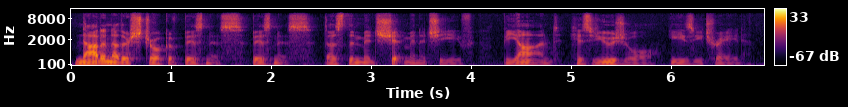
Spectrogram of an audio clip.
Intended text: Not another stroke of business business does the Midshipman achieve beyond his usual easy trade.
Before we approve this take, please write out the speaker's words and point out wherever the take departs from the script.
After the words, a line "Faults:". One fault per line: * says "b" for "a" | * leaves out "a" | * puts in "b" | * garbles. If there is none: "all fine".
Not another stroke of business business does the Midshipman achieve beyond his usual easy trade.
Faults:
all fine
